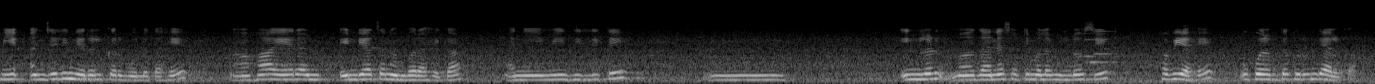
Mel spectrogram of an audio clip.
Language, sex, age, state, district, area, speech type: Marathi, female, 30-45, Maharashtra, Nanded, urban, spontaneous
